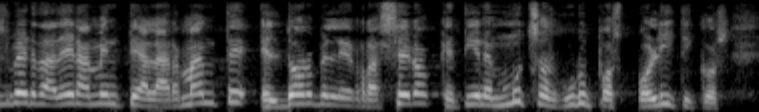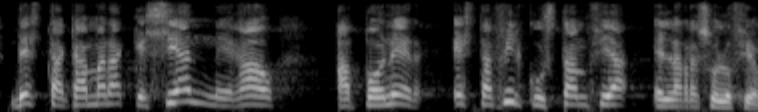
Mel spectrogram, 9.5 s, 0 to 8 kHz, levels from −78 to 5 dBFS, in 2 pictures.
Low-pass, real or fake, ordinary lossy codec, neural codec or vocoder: 7.2 kHz; real; Opus, 32 kbps; none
